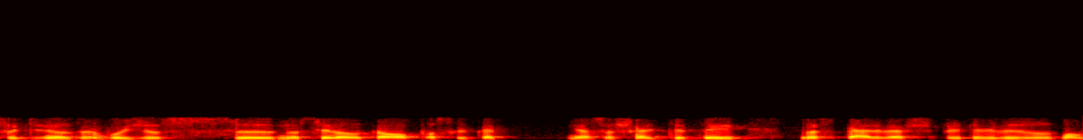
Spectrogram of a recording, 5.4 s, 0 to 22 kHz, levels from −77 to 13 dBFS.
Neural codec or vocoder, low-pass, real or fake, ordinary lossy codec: none; 3.6 kHz; real; MP3, 32 kbps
